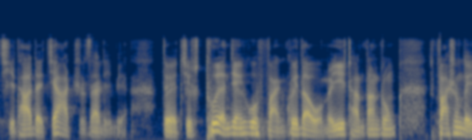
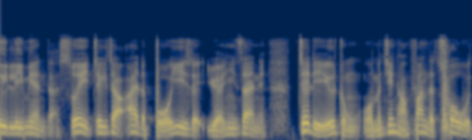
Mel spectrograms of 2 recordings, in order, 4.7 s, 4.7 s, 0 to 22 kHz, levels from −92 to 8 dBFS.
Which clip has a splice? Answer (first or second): first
